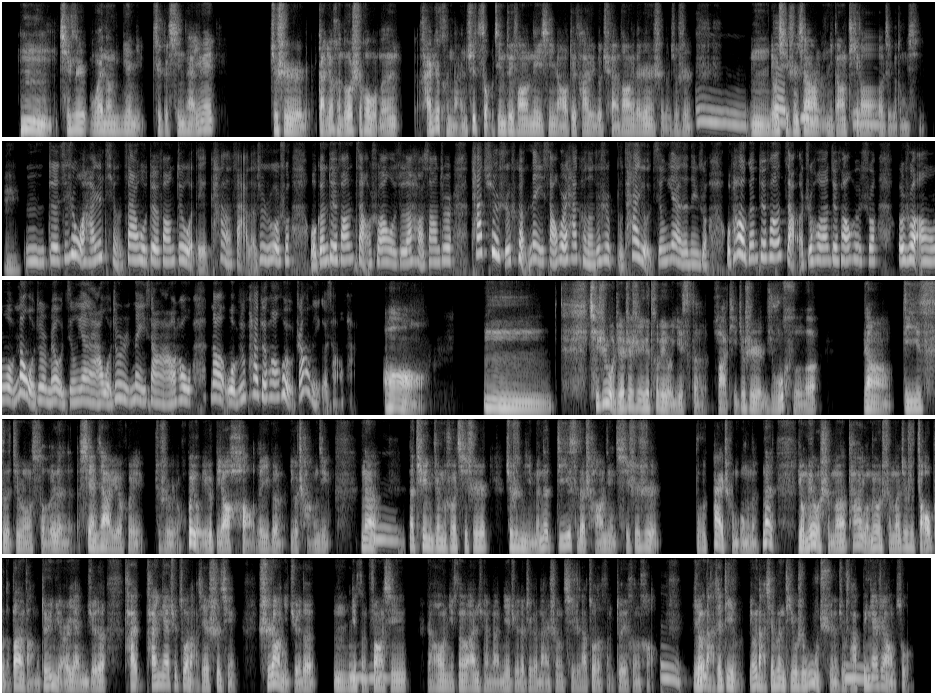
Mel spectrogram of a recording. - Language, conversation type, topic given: Chinese, advice, 刚被拒绝恋爱或约会后，自信受损怎么办？
- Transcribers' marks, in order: drawn out: "嗯"; teeth sucking; other background noise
